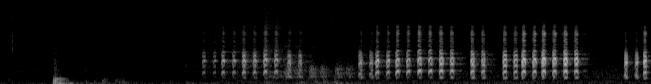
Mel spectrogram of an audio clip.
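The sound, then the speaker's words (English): Rapid, rhythmic clucking from a chicken comes in several loud bursts, each a quick string of sharp, nasal pulses, with a brief low thump just before. “I hear that chicken.”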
